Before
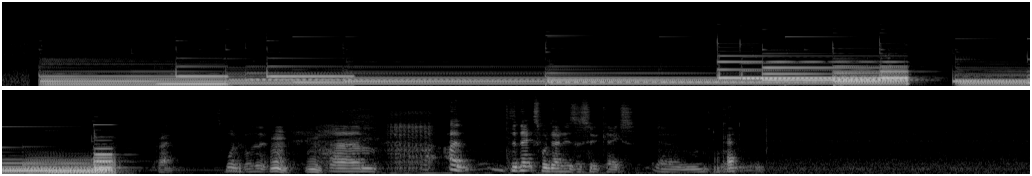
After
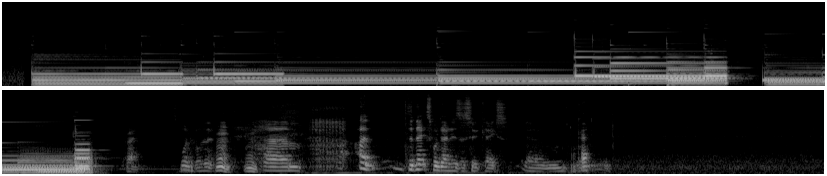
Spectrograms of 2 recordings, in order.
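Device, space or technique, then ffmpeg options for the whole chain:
nightcore: -af "asetrate=55125,aresample=44100"

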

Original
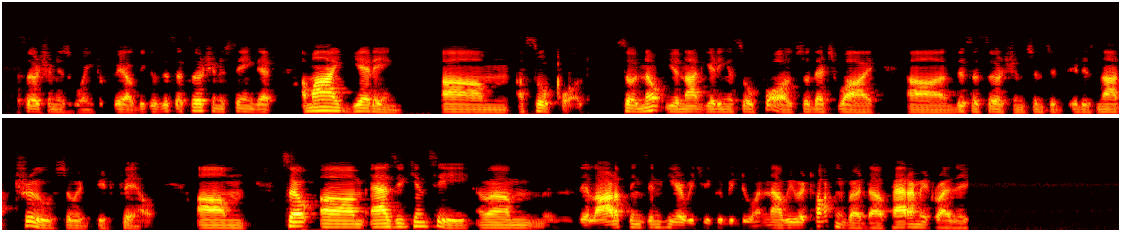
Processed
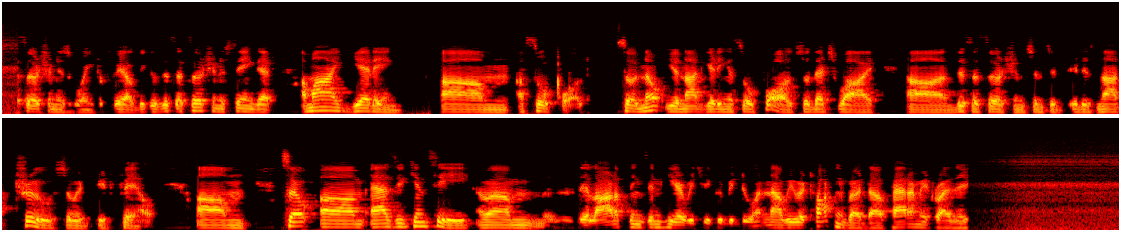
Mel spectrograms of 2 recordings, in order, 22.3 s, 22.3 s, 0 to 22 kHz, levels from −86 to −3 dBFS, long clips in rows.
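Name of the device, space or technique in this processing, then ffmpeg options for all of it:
upward and downward compression: -af "acompressor=mode=upward:threshold=0.02:ratio=2.5,acompressor=threshold=0.0447:ratio=5,volume=1.33"

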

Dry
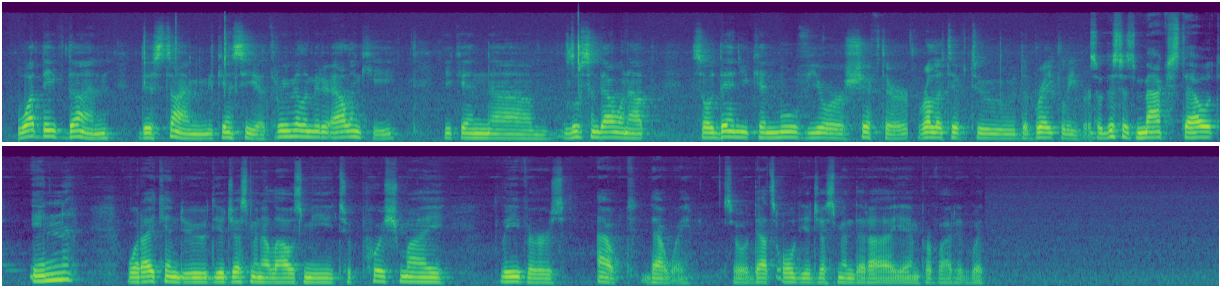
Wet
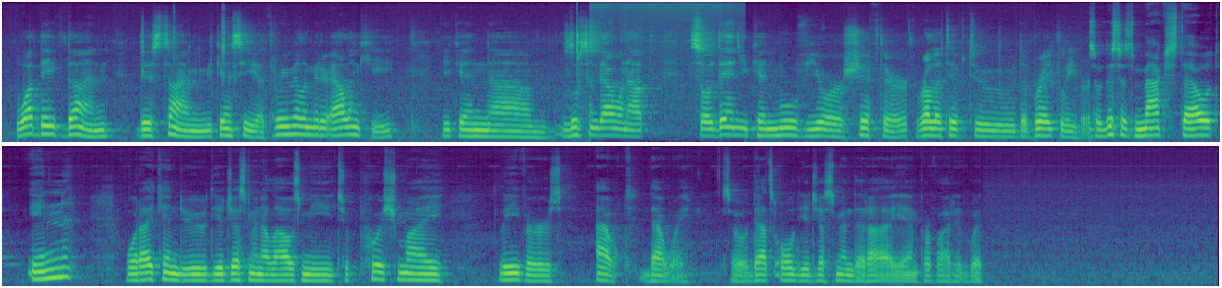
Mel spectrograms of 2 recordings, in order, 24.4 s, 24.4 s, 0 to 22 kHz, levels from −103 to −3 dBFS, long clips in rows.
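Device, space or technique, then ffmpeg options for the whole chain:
chipmunk voice: -filter_complex "[0:a]asetrate=60591,aresample=44100,atempo=0.727827,asettb=1/sr,asplit=3[s0][s1][s2];[s0]atrim=end=5.874[s3];[s1]atrim=start=5.87:end=7.43,asetpts=PTS-STARTPTS,afade=t=in:d=0.004:c=qsin,afade=t=out:st=1.556:d=0.004:c=qsin,aemphasis=mode=production:type=riaa[s4];[s2]atrim=start=7.426[s5];[s3][s4]acrossfade=d=0.004:c1=hsin:c2=qsin[s6];[s6][s5]acrossfade=d=0.004:c1=qsin:c2=hsin,volume=0.708"

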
